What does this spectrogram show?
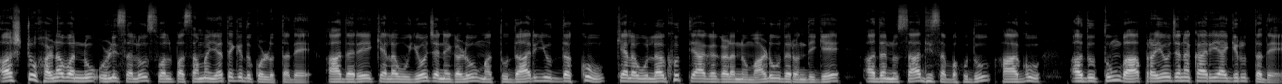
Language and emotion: Kannada, neutral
